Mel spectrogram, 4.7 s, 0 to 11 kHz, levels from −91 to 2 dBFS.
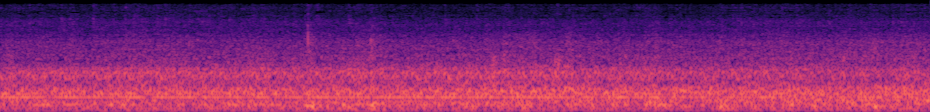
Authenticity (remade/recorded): recorded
